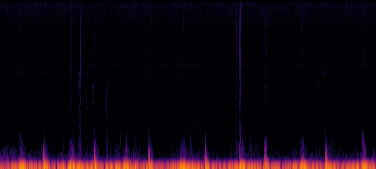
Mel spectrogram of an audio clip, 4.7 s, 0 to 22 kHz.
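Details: Heartbeat recorded while the person is crying: a steady, regular lub-dub at about 80 beats a minute, with deep thumping beats and a low hum.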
